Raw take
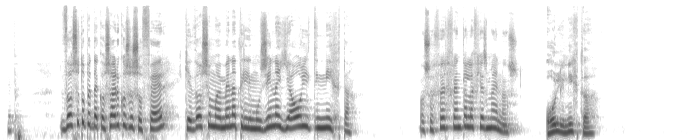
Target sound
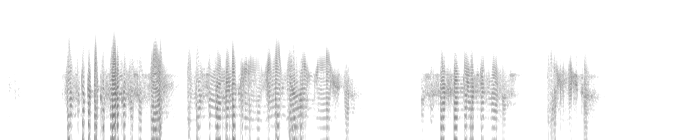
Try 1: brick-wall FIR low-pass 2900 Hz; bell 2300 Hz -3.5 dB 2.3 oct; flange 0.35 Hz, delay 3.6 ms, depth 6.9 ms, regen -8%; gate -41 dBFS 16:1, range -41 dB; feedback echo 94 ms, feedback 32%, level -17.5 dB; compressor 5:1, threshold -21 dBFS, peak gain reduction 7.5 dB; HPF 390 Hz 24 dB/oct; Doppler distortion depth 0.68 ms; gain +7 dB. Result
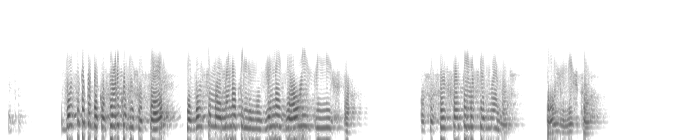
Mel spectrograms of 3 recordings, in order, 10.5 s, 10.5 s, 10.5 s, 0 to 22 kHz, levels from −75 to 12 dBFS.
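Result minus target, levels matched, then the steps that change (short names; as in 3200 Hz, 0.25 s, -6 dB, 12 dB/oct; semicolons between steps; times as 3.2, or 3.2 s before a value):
500 Hz band +10.5 dB; compressor: peak gain reduction +7.5 dB
change: HPF 1500 Hz 24 dB/oct; remove: compressor 5:1, threshold -21 dBFS, peak gain reduction 7.5 dB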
